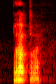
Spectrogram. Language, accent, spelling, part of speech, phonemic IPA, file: French, Canada, propres, adjective, /pʁɔpʁ/, LL-Q150 (fra)-propres.wav
- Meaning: plural of propre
